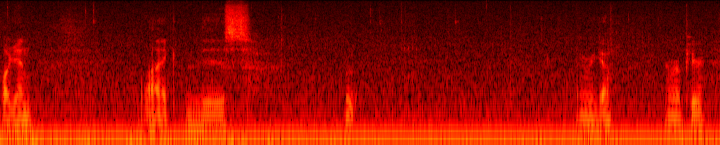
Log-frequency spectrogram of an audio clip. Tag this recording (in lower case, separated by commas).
speech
